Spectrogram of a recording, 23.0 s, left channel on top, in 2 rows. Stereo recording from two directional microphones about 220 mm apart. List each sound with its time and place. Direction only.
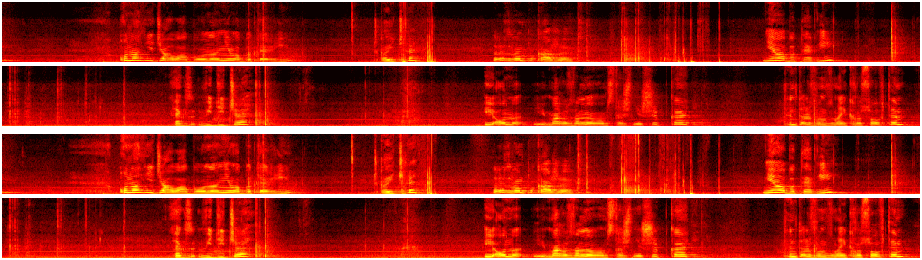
1.5 s a woman's voice: 10° right (ahead or behind)
4.4 s a sound: 20° right (ahead or behind)
6.1 s a woman's voice: 25° right (ahead or behind)
7.7 s a sound: centre (ahead or behind)
9.5 s a woman's voice: 15° right (ahead or behind)
13.6 s a woman's voice: 5° right (ahead or behind)
17.5 s a woman's voice: 10° right (ahead or behind)
21.3 s a woman's voice: 5° left (ahead or behind)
